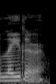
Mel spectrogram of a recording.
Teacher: 特别是这个 T 是夹在两个元音之间的时候呢，你会发现是这种 T 的浊音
